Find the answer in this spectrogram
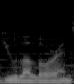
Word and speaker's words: Eula Lawrence: If you wanted to like really Germanify it, I guess you could say Euler Lorenz or something, but I don't think she's supposed to be German. Let's not pronounce her that. I think her name Eula Lawrence is beautiful and it should stay that way.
